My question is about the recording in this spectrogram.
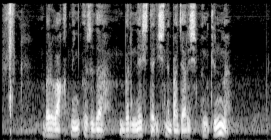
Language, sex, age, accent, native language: Uzbek, male, 19-29, Andijon, Uzbek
